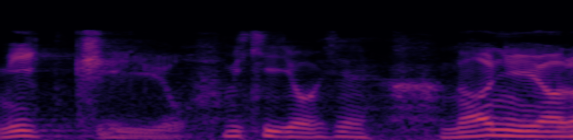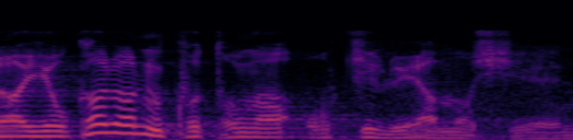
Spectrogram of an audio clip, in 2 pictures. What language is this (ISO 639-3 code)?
tha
